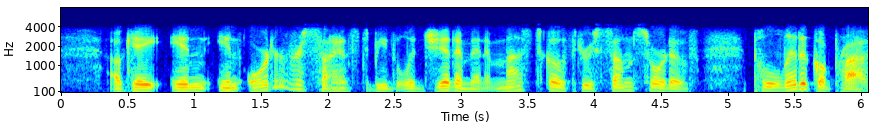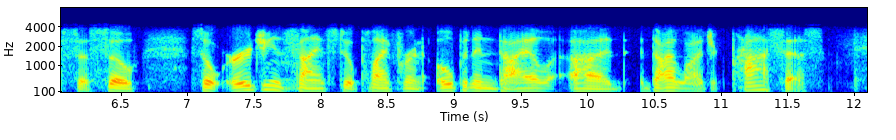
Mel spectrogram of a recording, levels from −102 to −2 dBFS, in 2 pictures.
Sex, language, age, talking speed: male, English, 50-69, 160 wpm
